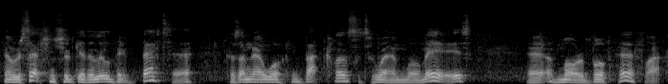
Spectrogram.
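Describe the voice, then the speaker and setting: A man's voice: on the low side, animated, moderate pace, a little mellow. A man giving a casual, chatty running commentary as he films a gear test indoors. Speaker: vlogger testing walkie-talkies. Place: corridors inside a residential building. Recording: clear background noise.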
